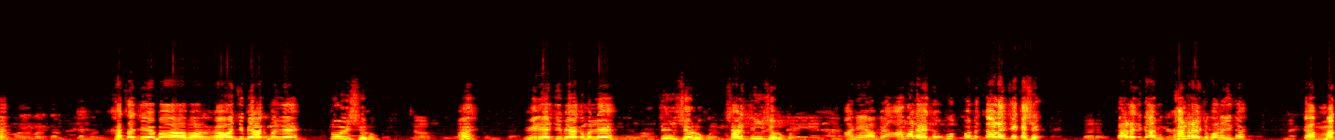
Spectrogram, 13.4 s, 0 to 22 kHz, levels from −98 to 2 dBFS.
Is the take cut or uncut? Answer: uncut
